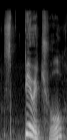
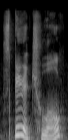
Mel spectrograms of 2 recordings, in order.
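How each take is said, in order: Both takes have the same delivery.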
